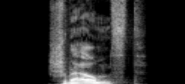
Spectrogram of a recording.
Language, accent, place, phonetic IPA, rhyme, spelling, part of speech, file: German, Germany, Berlin, [ʃvɛʁmst], -ɛʁmst, schwärmst, verb, De-schwärmst.ogg
- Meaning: second-person singular present of schwärmen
